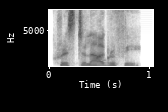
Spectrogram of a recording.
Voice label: "Crystallography", Indian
